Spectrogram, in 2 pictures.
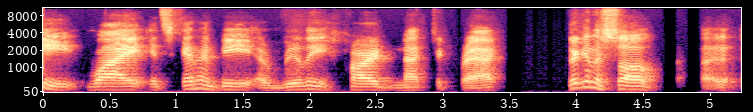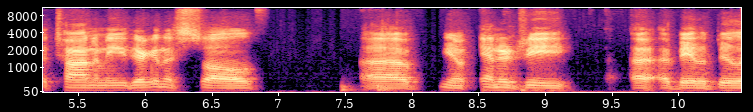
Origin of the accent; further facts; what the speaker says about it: Longview, Washington, United States; moved away as an adult; also born or lived in Ellensburg, Washington; now in Southern California, United States; I was raised in the Pacific Northwest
